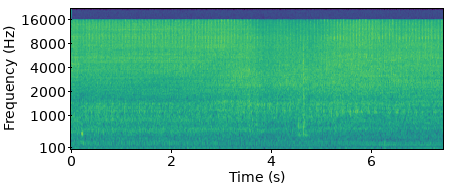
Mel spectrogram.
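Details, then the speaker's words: 1988 Volvo 240 DL sedan, abandoned and restarted on first try, cold: uneven idle under a loose, clattering metallic rattle with sharper knocks, possibly a failing heat shield, source not pinned down; an oil leak was also seen below. "nice sounds like we got a heat shield failing over here or part of the engine block just fell off but not quite sure what's going on"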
